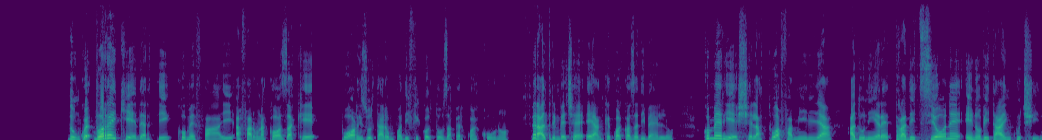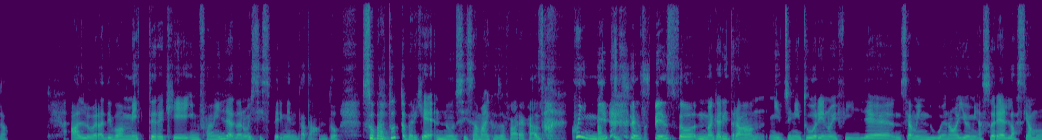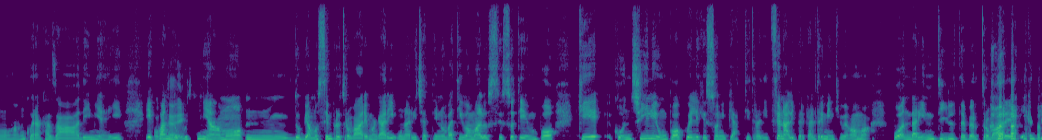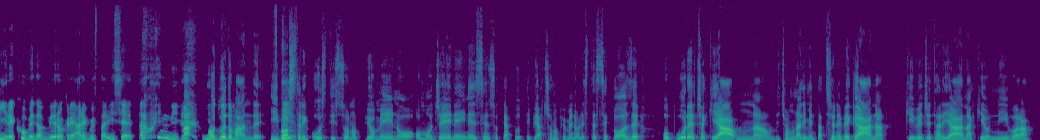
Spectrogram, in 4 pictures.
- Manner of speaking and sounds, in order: laughing while speaking: "casa"; laughing while speaking: "Attenzione"; laugh; laughing while speaking: "tilt"; laughing while speaking: "capire"; other background noise; laughing while speaking: "quindi"
- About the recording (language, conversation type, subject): Italian, podcast, Come fa la tua famiglia a mettere insieme tradizione e novità in cucina?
